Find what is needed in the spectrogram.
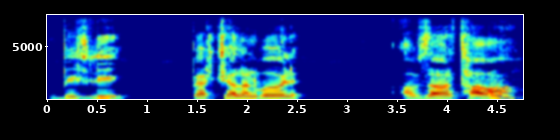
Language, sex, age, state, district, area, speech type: Kashmiri, other, 45-60, Jammu and Kashmir, Bandipora, rural, read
